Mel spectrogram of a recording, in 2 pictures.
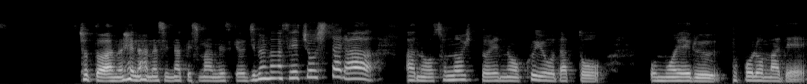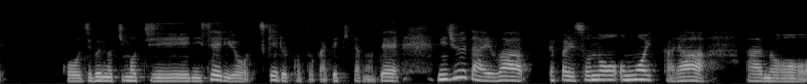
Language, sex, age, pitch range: Japanese, female, 30-49, 160-235 Hz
